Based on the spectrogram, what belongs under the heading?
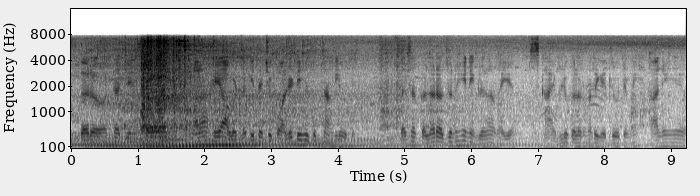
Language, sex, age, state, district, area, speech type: Marathi, male, 18-30, Maharashtra, Thane, rural, spontaneous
